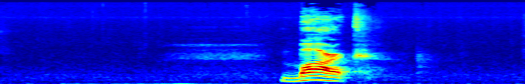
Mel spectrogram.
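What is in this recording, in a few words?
"bark", English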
